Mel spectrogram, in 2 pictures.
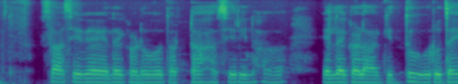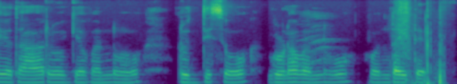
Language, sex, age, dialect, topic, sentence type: Kannada, male, 18-24, Mysore Kannada, agriculture, statement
